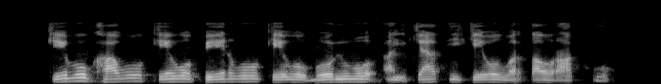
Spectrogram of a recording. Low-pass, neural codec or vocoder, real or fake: 7.2 kHz; codec, 16 kHz, 2 kbps, FreqCodec, larger model; fake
